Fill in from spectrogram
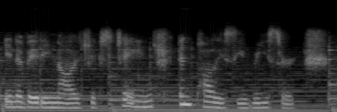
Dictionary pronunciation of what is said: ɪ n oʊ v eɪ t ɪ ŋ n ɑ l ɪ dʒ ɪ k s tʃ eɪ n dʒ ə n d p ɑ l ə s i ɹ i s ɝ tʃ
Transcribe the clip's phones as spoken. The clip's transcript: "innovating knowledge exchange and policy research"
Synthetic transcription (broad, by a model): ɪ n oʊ v eɪ t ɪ ŋ n ɑ l ɪ dʒ ɪ k s tʃ eɪ n dʒ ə n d p ɑ l ə s i ɹ i s ɝ tʃ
